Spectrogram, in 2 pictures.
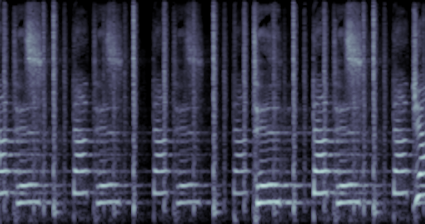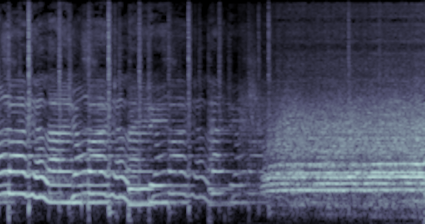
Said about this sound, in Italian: Adesso lo senti anche tu, questo suono è il nostro treno, perché questo programma, L'Ombelico del Mondo, ha un treno e quindi adesso saliamo.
